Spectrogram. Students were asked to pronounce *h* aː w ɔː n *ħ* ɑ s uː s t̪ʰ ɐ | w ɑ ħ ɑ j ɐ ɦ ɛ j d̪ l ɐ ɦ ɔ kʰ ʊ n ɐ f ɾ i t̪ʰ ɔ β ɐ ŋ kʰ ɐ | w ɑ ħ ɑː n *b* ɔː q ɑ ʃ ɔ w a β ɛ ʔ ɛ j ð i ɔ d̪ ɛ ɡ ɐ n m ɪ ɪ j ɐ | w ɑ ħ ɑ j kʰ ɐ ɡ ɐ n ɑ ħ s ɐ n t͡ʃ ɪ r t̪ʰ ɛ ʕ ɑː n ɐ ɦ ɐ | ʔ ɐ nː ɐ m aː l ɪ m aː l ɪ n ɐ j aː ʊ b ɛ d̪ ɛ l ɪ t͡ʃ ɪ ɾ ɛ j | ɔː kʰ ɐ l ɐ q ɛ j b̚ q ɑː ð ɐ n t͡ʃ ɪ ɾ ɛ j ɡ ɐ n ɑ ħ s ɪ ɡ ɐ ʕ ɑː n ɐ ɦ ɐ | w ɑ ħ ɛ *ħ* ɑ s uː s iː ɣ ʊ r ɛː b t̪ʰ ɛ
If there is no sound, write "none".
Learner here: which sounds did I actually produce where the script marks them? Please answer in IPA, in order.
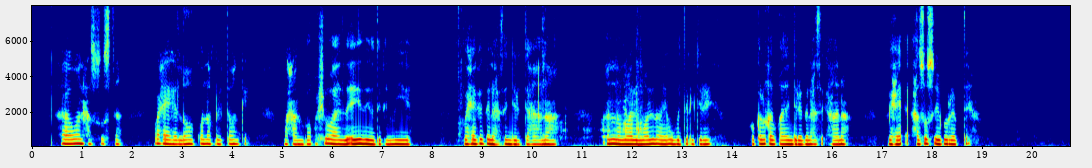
h, ħ, b, ħ

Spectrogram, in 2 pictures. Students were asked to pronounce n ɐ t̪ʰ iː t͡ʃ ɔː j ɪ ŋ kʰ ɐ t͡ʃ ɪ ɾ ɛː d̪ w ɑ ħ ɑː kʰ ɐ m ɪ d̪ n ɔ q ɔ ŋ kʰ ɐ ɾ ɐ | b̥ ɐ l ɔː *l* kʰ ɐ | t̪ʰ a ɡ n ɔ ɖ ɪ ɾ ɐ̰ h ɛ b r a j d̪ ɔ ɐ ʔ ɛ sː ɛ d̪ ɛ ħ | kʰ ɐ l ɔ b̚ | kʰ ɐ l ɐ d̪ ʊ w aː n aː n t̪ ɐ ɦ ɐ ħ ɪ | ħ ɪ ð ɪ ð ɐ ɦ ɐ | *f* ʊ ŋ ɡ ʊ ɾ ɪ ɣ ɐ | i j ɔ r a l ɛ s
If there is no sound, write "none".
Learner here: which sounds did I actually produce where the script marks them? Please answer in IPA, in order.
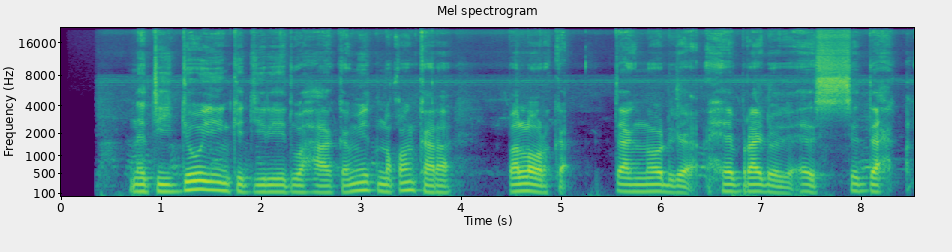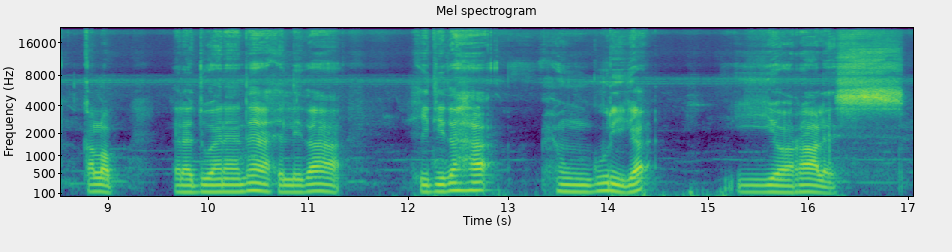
r, ħ

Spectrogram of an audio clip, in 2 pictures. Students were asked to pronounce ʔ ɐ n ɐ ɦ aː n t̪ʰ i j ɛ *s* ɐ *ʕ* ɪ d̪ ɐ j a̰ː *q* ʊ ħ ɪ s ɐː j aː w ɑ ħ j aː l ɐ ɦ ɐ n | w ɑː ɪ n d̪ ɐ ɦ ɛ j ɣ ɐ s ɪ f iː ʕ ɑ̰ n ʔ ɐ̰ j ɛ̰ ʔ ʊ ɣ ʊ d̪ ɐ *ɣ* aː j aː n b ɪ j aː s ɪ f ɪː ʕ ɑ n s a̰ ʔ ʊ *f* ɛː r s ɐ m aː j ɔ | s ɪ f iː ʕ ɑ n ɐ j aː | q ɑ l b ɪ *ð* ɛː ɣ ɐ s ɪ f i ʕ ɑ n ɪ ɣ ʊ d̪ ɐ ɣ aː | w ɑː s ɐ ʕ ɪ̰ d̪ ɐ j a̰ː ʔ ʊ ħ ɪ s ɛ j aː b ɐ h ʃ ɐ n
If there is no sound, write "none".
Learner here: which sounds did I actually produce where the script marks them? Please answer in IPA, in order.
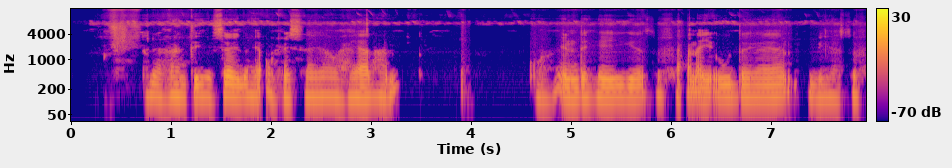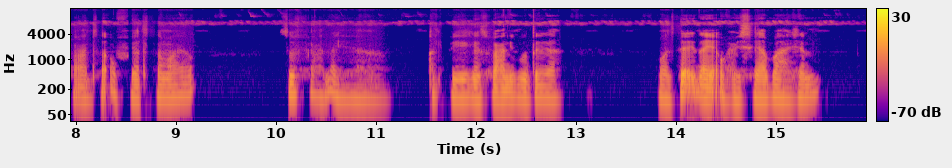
s, ʕ, ʔ, ɣ, f, ɣ

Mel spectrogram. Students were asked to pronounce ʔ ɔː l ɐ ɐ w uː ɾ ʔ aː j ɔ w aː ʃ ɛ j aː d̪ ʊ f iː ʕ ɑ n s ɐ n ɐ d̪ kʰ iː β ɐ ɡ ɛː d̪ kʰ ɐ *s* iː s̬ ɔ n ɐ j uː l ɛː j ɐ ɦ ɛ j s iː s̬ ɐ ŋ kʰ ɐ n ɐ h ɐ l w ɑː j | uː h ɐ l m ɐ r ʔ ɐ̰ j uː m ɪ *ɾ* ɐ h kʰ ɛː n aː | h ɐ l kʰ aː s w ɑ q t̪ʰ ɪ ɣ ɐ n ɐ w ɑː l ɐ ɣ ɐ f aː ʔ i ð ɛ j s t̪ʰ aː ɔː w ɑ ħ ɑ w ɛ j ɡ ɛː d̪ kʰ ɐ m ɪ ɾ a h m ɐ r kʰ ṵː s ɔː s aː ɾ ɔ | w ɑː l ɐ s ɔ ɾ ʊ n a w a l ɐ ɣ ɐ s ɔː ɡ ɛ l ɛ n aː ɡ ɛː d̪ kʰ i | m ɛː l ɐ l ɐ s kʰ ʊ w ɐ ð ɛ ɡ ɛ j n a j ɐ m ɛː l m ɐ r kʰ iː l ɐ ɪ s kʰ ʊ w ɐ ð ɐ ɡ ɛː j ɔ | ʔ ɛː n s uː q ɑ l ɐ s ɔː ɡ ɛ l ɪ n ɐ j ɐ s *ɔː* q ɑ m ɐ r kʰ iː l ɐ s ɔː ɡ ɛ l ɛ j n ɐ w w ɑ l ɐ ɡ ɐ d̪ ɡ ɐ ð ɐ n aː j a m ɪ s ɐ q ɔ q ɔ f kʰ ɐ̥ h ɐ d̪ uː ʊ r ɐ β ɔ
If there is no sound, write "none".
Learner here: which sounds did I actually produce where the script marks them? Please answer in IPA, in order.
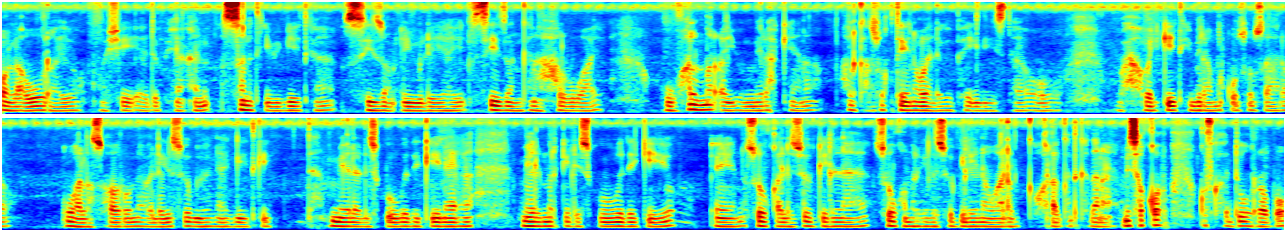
s, ɾ, uː

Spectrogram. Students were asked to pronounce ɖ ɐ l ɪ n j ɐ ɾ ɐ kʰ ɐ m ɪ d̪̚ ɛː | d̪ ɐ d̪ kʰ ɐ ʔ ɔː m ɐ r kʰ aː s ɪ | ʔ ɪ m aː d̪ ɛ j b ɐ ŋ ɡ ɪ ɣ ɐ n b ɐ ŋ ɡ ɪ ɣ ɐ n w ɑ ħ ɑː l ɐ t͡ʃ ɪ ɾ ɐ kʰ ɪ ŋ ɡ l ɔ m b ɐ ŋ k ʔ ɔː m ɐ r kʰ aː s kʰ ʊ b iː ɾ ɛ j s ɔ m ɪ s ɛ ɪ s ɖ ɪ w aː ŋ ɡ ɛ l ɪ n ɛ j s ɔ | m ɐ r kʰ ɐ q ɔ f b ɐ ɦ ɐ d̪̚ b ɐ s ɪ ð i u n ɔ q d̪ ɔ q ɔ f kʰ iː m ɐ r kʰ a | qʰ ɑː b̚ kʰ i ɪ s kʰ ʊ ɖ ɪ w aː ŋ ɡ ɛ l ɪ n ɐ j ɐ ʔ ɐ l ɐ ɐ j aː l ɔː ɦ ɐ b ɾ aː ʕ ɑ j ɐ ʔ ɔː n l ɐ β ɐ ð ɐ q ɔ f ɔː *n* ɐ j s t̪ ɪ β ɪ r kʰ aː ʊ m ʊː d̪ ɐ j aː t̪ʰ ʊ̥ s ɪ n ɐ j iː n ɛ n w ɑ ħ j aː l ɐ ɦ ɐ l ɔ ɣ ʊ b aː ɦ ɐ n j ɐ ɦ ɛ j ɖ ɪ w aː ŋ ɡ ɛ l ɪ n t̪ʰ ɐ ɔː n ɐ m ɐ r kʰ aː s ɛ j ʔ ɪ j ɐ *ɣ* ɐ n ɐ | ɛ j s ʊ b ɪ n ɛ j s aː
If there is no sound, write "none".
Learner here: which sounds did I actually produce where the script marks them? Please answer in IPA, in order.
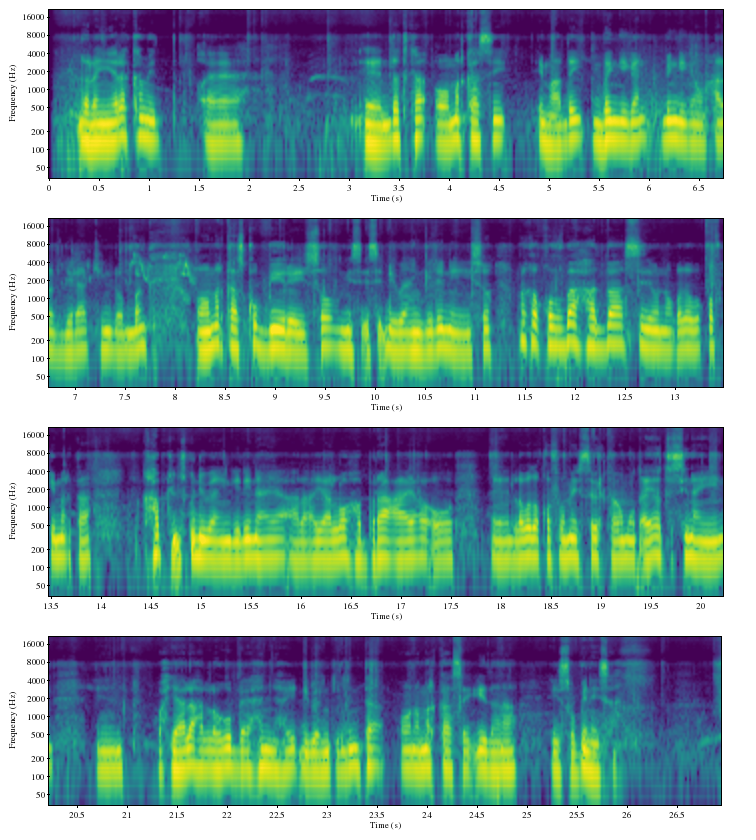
m, ð

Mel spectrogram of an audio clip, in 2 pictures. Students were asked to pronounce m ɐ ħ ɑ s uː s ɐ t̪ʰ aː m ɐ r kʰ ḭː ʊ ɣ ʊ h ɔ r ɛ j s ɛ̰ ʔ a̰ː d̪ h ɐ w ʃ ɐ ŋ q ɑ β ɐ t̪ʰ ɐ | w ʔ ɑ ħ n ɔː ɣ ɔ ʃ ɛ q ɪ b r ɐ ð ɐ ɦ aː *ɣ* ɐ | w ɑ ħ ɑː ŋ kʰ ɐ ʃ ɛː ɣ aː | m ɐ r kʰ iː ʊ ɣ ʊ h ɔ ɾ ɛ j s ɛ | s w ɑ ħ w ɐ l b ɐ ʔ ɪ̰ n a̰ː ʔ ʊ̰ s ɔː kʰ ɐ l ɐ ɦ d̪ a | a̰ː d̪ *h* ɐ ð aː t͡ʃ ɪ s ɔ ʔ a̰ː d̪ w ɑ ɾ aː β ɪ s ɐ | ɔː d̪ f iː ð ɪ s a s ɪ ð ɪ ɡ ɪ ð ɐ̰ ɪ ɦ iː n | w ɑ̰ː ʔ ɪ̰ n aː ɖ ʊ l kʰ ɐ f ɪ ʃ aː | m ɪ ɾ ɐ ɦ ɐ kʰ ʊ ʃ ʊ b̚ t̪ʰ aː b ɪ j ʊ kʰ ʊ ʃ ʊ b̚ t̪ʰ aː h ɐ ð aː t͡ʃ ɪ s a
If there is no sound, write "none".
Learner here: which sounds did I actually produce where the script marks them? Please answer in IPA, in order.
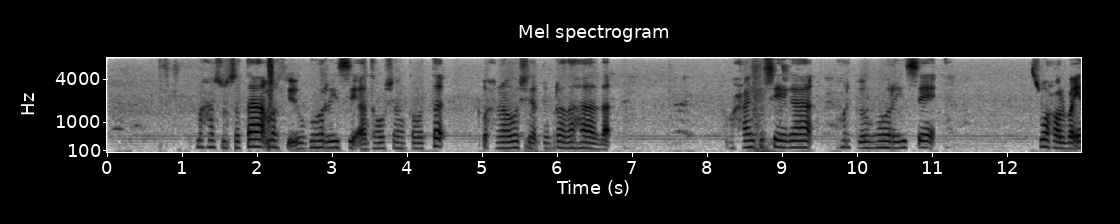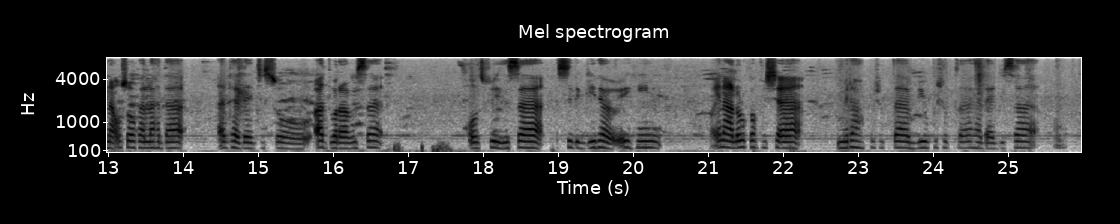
ð, h

